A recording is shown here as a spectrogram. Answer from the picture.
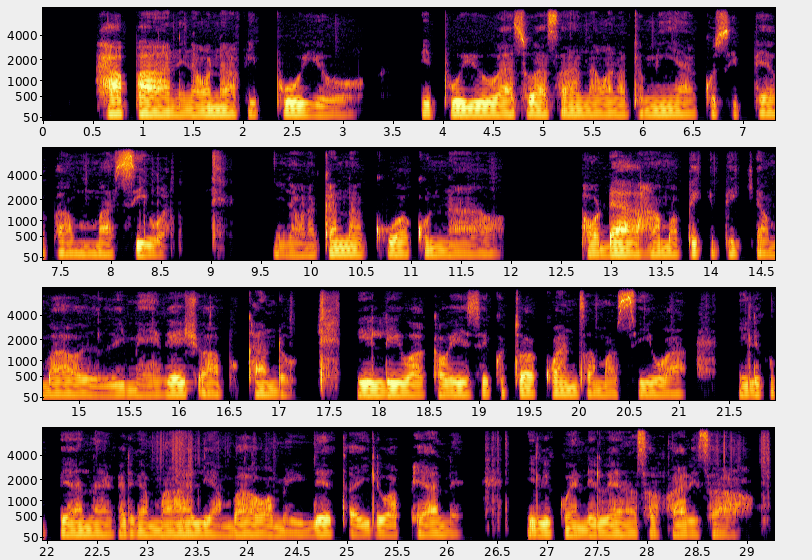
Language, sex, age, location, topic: Swahili, male, 18-24, Nakuru, agriculture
